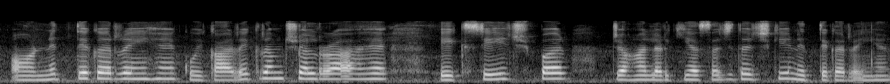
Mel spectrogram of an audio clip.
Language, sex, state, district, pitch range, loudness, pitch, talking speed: Hindi, female, Andhra Pradesh, Anantapur, 205-260 Hz, -17 LUFS, 230 Hz, 140 wpm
